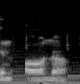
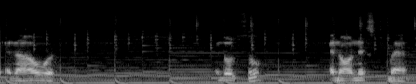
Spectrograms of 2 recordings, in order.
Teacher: So H is completely silent there.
